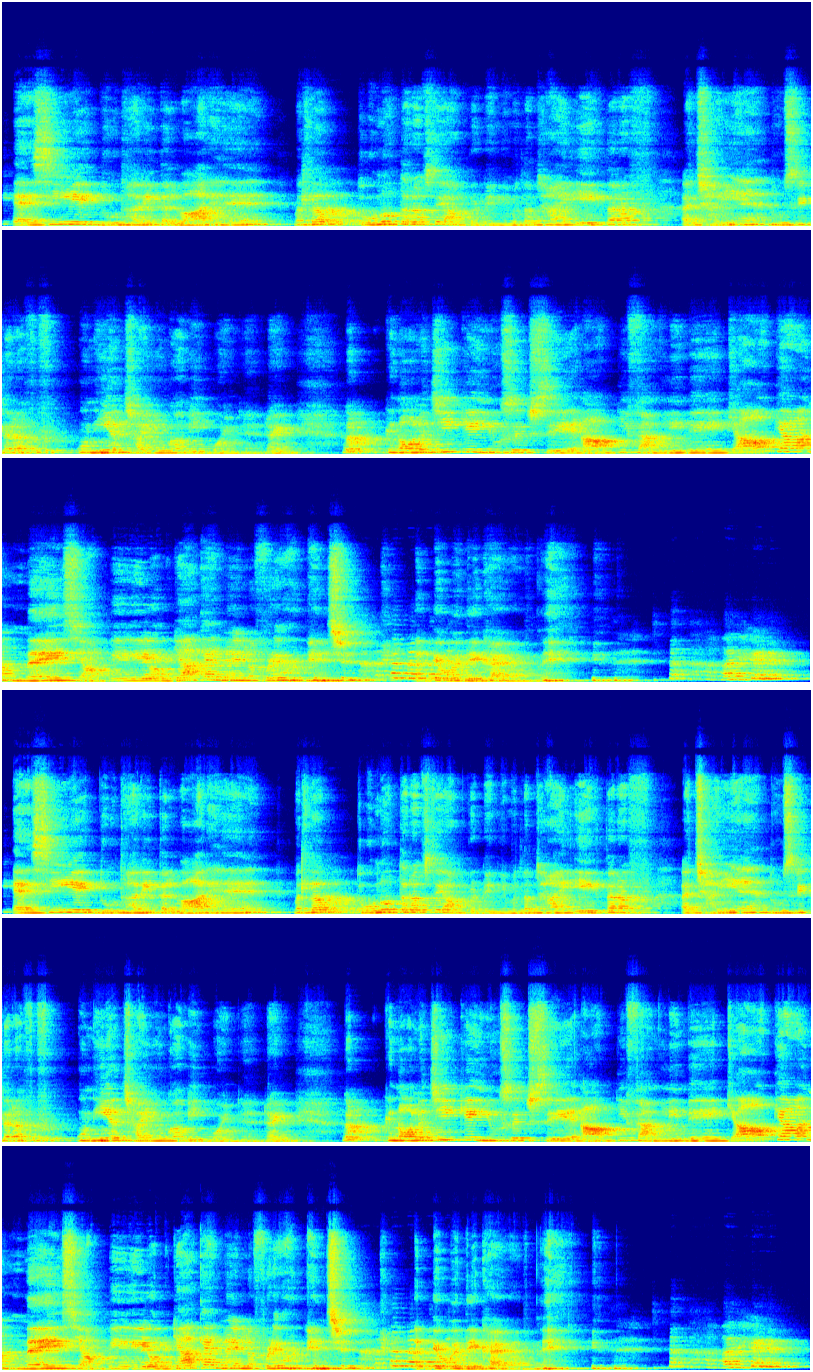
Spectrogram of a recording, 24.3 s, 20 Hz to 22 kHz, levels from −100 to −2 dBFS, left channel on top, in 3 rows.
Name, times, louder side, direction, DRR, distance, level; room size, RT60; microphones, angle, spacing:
voice 1, 0.1-2.6 2.9-3.3 3.6-8.5 8.8-11.6 11.9-19.7 20.5-21.8 22.1-22.4, right 2 dB, 60° right, -2 dB, 0.8 m, -26 dB
voice 2, 3.2-3.6 8.4-8.7 11.5-11.7 17.6-17.7 19.2-19.3 19.7-20.7 22.3-22.5 22.8-24.1, right 1 dB, 20° right, -12 dB, 0.7 m, -30 dB
2.9 x 2.8 x 3.3 m, 0.94 s
head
